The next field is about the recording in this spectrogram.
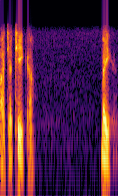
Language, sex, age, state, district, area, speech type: Sindhi, male, 45-60, Delhi, South Delhi, urban, conversation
